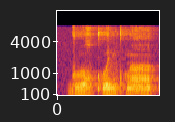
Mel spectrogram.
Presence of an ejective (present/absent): present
